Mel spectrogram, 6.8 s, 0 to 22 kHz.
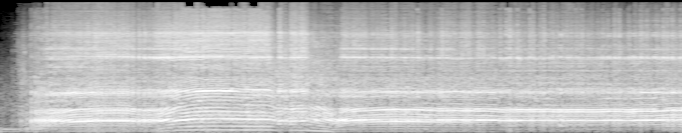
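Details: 1998 KTM 50 small two-stroke with cleaned carburetor fires and buzzes high, pitch dips and wobbles, holds shaky idle but won't stay running; cause unknown, owner wonders about clutch.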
